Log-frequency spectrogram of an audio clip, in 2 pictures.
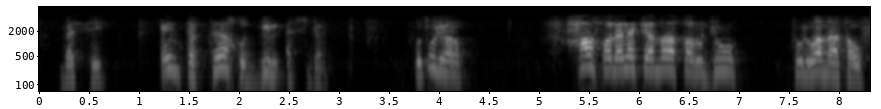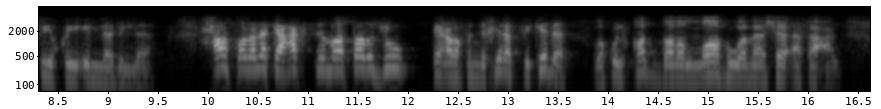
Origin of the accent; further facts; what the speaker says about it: Morocco; عندنا في المغرب بيعضوا الرجال والنساء يأكلون على طاولة واحدة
